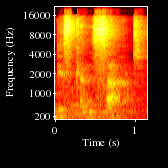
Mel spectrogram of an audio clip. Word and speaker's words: disconcert: Number 1, disconcert. Disconcert. In American accent, the letter R will be pronounced a little disconcerted, but in British accent, letter R will not be pronounced like disconcert.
